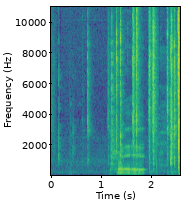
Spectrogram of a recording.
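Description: Computer keyboard typing in short irregular bursts of key clicks, fairly close and moderately loud, with a voice talking over part of it.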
